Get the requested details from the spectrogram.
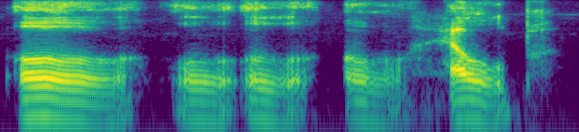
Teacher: With the L, the tip of your tongue goes up and behind your teeth.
